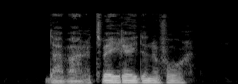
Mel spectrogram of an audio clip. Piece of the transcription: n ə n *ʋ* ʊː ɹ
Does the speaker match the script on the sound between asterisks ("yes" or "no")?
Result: no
